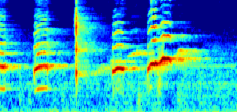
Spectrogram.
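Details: Happy cockatiel looking in a mirror, giving short harmonic-rich whistled notes near steady pitch, a sharp click-like note, then a rising whistle sliding upward and fading, with quiet pauses between.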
